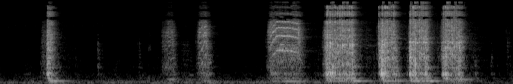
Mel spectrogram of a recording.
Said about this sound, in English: we're just putting the screws in the pocket holes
